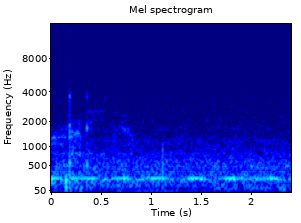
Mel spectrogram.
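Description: Near silence: room tone with a faint low hum, and a faint brief whisper in the first half second.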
